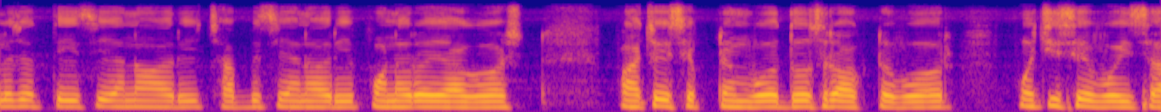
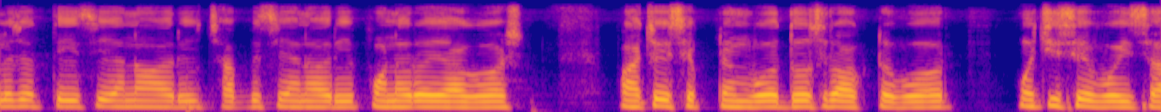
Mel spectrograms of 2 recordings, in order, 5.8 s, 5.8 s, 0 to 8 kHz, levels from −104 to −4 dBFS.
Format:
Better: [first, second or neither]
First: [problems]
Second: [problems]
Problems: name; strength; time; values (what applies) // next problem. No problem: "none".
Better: first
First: none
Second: noise reduction (neural mask model DeepFilterNet 3)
